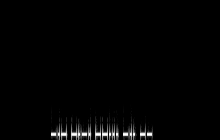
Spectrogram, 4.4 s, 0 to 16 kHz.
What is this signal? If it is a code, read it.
Morse code, heard as a keyed tone, about 34 wpm, 700 Hz. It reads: KC7DM
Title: NA SOTA Activator Callsigns 35wpm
